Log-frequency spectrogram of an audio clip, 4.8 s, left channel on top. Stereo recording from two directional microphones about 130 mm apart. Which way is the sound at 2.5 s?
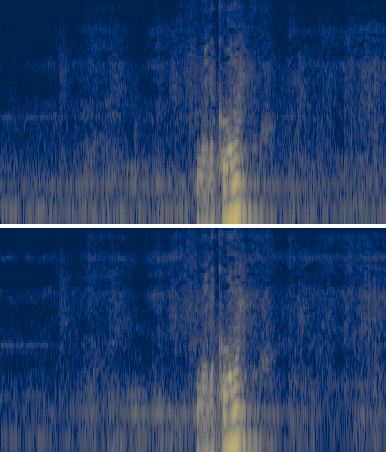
30° left (ahead or behind).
